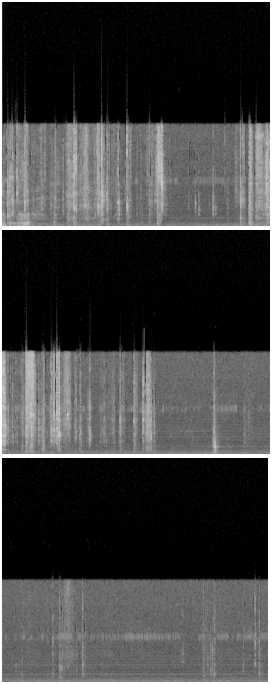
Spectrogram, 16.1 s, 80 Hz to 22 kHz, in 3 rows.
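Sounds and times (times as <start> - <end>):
packaging clicks and rustling: 0.0 - 8.4.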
